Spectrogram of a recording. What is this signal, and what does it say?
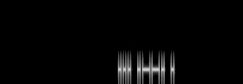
Morse code, heard as a keyed tone, about 50 wpm, 700 Hz. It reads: SPE
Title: Top Three Letter Combinations in Words 50wpm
